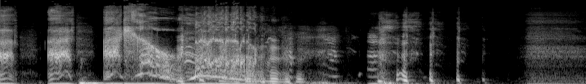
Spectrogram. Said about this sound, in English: I have a really good sneeze that always gets the grandkids.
